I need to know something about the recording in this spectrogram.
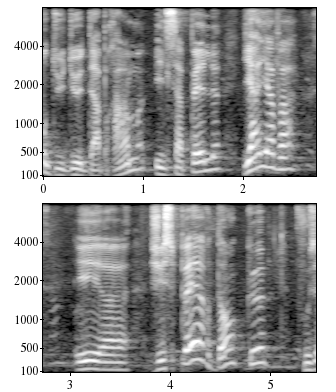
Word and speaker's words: Yahvah: voit rien et donc c'est bien la vraie prononciation de son nom yayava voilà le ya et voilà la suite après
